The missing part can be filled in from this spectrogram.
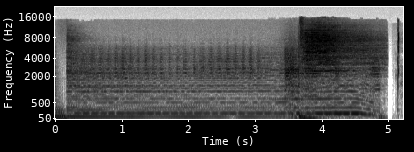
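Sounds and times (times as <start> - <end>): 
rock song remix: 0.2 - 5.0.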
